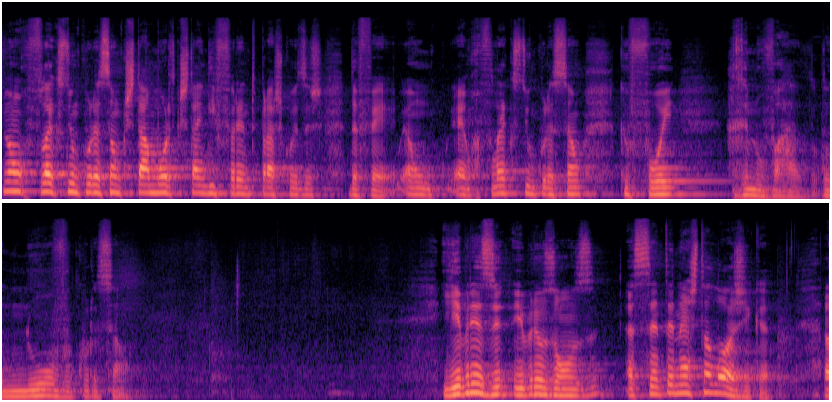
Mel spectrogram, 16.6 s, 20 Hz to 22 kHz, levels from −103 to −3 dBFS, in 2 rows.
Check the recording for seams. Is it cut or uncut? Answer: cut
